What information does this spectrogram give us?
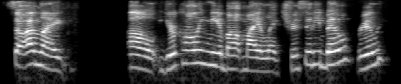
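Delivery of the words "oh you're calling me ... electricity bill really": put-on skeptical, doubtful tone. Retelling a call with a phone caller, imitating own skeptical tone. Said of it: "he didn't like my tone".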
